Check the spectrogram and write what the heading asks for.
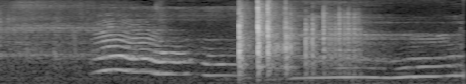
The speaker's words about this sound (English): I don't like the sound of dice rolling. I rolled a three.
